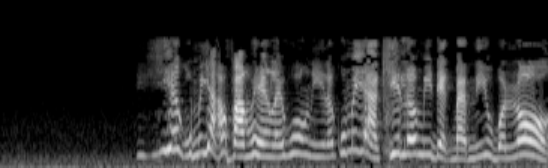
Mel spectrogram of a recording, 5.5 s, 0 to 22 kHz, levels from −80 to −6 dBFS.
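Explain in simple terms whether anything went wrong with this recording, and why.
MP3 compression, from start to finish of this speech clip, most likely explains what you hear. The damage is plainly audible throughout, and nothing above about 8.3 kHz survives, so the speech sounds dull and lacks crispness. To save space, the format discards treble above a fixed point and drops quieter details it judges unimportant. When squeezed this hard, those gaps flicker on and off, giving the speech a watery, swirly edge.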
